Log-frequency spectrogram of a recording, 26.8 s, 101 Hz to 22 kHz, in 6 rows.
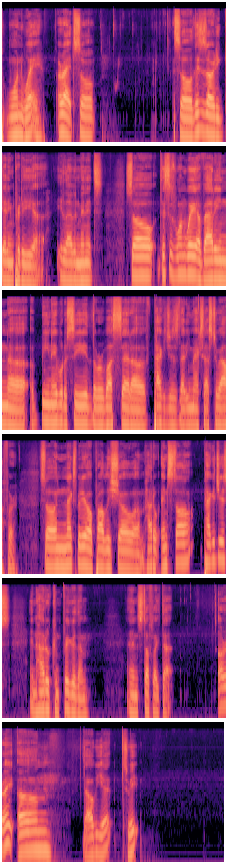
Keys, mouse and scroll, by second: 2.2 shift+,, 3.4 alt+shift+,.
